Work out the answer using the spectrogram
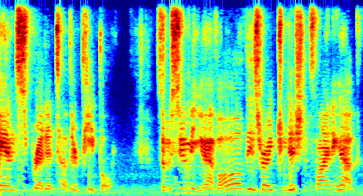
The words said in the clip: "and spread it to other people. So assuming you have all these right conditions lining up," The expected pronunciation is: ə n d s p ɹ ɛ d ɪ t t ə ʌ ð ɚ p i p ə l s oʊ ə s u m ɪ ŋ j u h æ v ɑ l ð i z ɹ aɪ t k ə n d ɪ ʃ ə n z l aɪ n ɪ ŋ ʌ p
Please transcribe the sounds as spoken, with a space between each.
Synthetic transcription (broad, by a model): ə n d s p ɹ ɛ d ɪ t t ə ʌ ð ɚ p i p l s oʊ ə s u m ɪ ŋ j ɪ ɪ v ɑ l ð i z ɹ aɪ t k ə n d ɪ ʃ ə n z l aɪ n ɪ ŋ ʌ p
